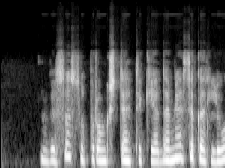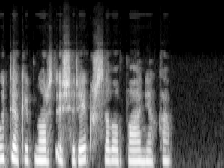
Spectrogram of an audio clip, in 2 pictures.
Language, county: Lithuanian, Utena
